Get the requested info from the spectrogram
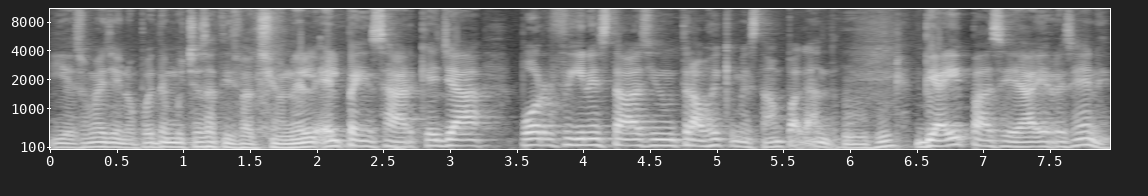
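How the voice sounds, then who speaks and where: A man speaks at a fairly low pitch and a moderate pace. His intonation is lively. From Colombia, Antioquia (paisa). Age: young. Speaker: radio announcer and station director; radio host, interview guest. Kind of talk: interview. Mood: relaxed, reminiscing. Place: studio.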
